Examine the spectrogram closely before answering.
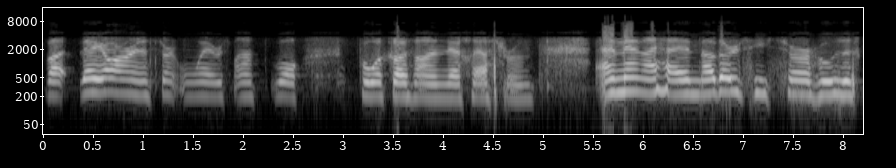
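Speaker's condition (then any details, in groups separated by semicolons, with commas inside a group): Cerebral palsy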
